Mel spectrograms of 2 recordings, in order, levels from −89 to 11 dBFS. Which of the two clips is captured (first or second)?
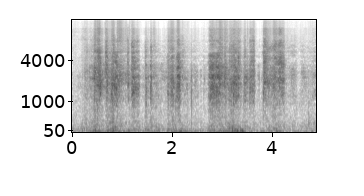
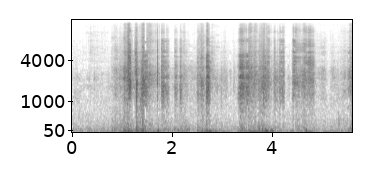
second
